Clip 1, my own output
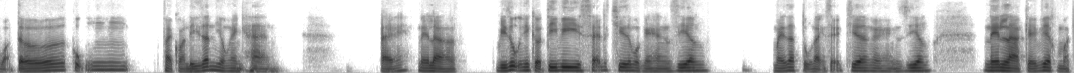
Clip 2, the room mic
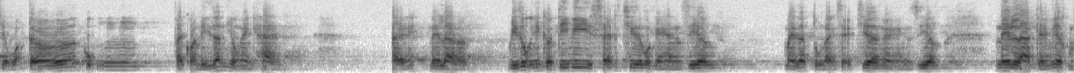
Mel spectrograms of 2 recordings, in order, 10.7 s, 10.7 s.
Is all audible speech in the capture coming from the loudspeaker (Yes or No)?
Yes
